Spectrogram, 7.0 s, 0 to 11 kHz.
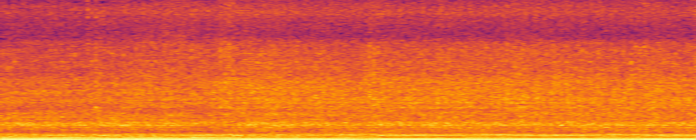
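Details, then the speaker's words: Toro Recycler mower, Kohler XT675 engine, after carburetor cleaning and adding fuel injector cleaner to old fuel: runs steady and even with firm low thump, no surging or misfire; still hard starting. "so there you go a little bit of old fuel injector cleaner rejuvenated that fuel a little bit and let it run a little better"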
